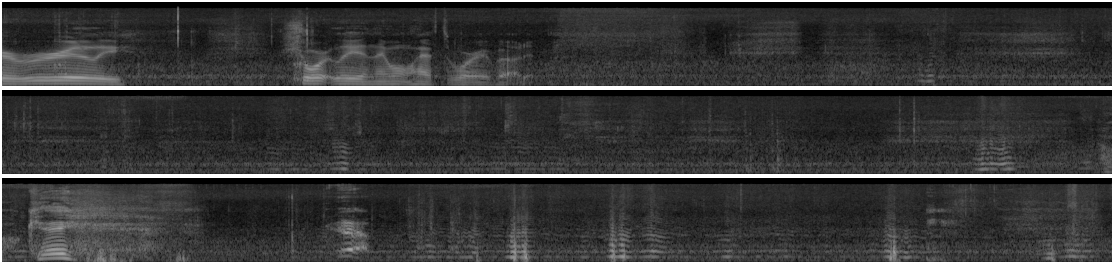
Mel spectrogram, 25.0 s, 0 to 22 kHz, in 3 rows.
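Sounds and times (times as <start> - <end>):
honeybees buzzing: 0.0 - 24.9.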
